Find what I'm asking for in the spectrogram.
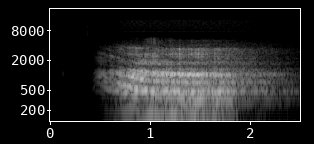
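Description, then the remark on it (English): A single deep, bellowing deer call rises quickly and holds for about two seconds before trailing off, loud with no other sounds around it. “There was a deer.”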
